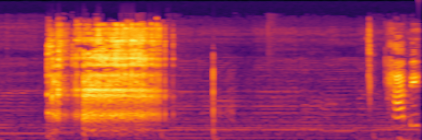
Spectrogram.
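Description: One long, loud belch lasting about a second, then a short laugh, over faint background music.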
